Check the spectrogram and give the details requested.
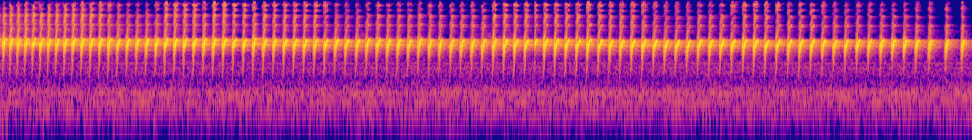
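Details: A pet Western rock nuthatch gives a loud, ringing series of high piping notes, about eight a second, running steadily for ten seconds with no other sounds.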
